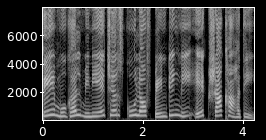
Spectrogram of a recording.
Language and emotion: Gujarati, neutral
